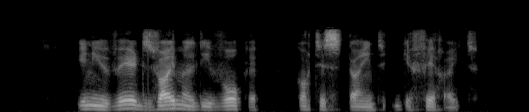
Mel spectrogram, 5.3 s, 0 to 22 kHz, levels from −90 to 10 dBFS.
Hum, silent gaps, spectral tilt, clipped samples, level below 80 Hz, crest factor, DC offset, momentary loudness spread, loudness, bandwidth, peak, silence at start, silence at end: none; 2.65-2.69 s, 2.83-2.97 s; -3 dB/octave; under 0.1%; -78 dBFS; 22 dB; under 0.1%; 20 LU; -32 LUFS; 7.6 kHz; -14 dBFS; 0.8 s; 0.55 s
